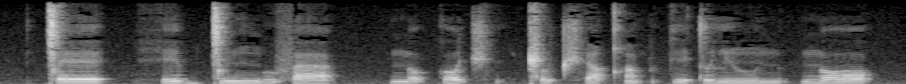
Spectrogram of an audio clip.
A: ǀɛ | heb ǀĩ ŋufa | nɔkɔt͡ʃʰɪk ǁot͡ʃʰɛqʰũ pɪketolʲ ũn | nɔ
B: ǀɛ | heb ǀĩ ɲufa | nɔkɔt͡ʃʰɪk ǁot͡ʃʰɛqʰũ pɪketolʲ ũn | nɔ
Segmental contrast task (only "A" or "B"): A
